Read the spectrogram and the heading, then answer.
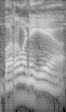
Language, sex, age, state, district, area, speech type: Kannada, male, 60+, Karnataka, Bellary, rural, spontaneous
